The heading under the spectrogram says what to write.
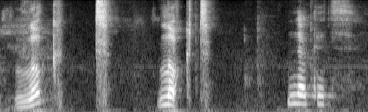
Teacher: instead of saying look it, we go right to a T sound.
